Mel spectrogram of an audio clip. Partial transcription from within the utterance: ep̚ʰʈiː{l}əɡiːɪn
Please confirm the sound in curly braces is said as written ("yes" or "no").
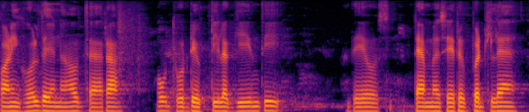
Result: yes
